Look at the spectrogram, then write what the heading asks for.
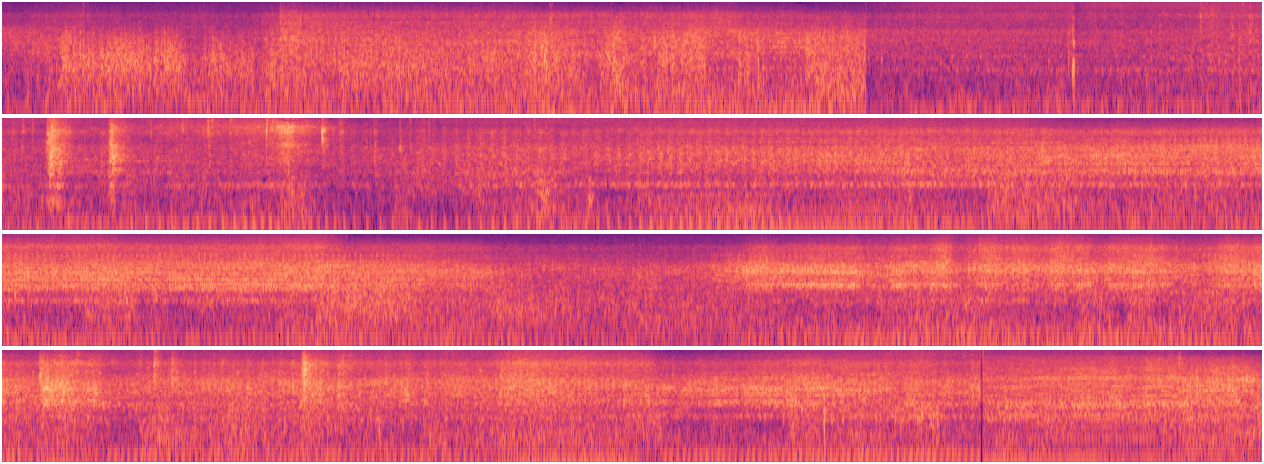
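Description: Honda Grom's small single-cylinder engine running as the minibike is ridden, its note shifting up and down with the throttle.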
